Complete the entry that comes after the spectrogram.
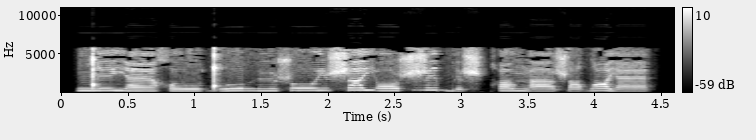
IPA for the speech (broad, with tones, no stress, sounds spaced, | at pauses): ŋ͡ǃ ɪː˧ j æː˨ χ oː˨ ɡ͡ǃ oː˧ ɦ ʉ˧ ʂ oː˦ j ʂ a˦ j ɔː˧ ʂ ʐ ɪ˦ b ɪ˨ ʂ qʰ o˧ ŋ aː˨ ʂ ɾ ʉ˨ dˤ ɪ˦ j æ˧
